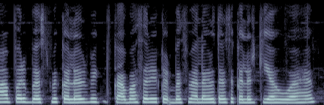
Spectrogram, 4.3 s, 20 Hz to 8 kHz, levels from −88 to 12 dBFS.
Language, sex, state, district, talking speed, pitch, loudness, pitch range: Hindi, female, Jharkhand, Deoghar, 250 wpm, 250 Hz, -14 LUFS, 240-265 Hz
